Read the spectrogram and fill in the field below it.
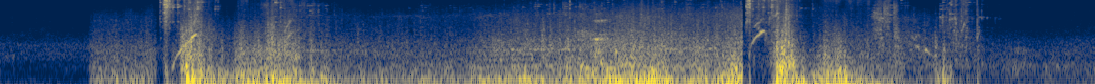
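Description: Wind rushes loudly during a fall through the air.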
